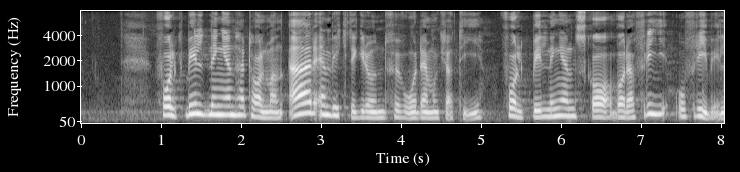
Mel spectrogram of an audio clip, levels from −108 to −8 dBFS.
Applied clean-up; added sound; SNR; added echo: none; none; none; none.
